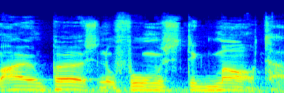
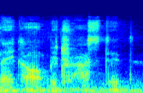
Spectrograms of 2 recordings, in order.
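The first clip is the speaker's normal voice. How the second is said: menacing hush; 12 semitones lower, 8 dB quieter, slower than usual. Acted. Menacing the visitor.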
